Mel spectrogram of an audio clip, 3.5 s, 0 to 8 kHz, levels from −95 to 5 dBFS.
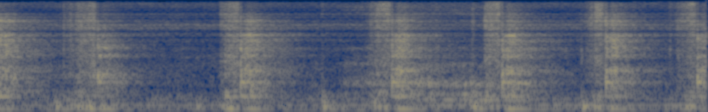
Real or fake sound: fake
